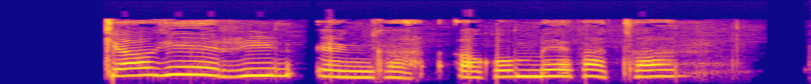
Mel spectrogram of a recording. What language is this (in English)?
Kalenjin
